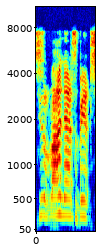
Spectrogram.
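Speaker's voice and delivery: put-on hillbilly man's voice. Discussing a man who got away from a lying woman, the speaker voices him in a hillbilly man voice. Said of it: "That's my man voice".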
